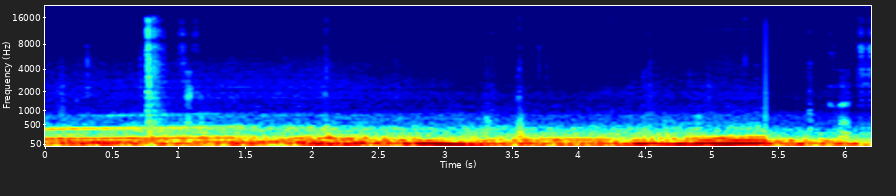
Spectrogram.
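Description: Manual car driving steadily in second gear, a continuous low engine rumble and road noise holding close and loud throughout, with a slight rise near the end before easing off.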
